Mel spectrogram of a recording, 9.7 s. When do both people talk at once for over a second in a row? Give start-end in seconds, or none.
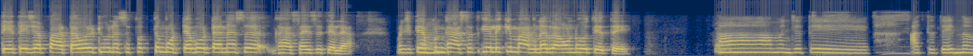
none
